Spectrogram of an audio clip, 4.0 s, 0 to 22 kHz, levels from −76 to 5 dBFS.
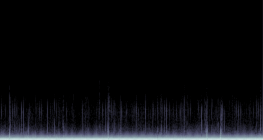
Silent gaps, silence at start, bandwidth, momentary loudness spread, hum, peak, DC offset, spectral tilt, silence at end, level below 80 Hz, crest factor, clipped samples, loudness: none; 0 s; 1.9 kHz; 0 LU; none; -2 dBFS; under 0.1%; -13 dB/octave; 0 s; -36 dBFS; 8 dB; under 0.1%; -12 LUFS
